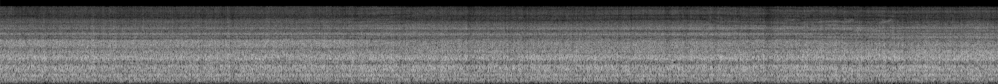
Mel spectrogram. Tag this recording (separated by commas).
outside, rural or natural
